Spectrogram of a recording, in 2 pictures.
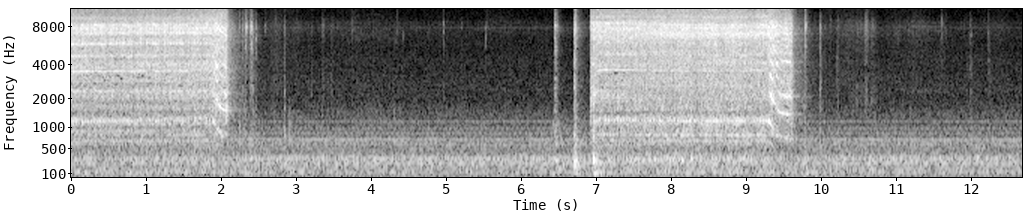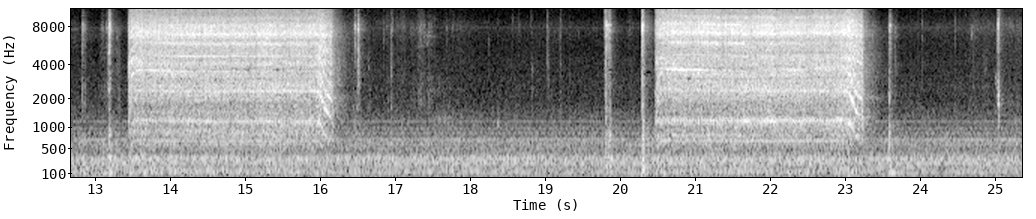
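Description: Four screws are driven down into a PS3 board with a powered screwdriver: four separate whirring bursts of about three seconds each, evenly spaced with quiet gaps between, loud and close.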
